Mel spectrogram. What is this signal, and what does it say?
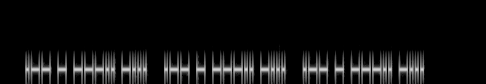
Morse code, heard as a keyed tone, about 44 wpm, 700 Hz. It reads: WT8B WT8B WT8B
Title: USA Call Signs Repeated 3x 45wpm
